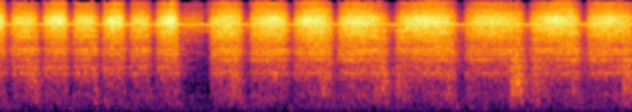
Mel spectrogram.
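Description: Close, rhythmic rasp of sandpaper rubbed back and forth in light touch-up sanding of a redheart wood bandsaw box, strokes coming in an even pattern with a brief pause midway.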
